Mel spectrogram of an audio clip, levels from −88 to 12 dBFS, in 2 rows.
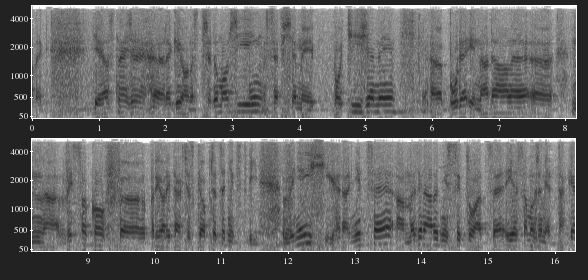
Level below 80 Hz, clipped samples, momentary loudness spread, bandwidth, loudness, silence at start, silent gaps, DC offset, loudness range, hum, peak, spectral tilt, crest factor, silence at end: -38 dBFS; 0.9%; 4 LU; 5.4 kHz; -8 LUFS; 0 s; none; 0.4%; 1 LU; none; 0 dBFS; -5 dB/octave; 10 dB; 0 s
